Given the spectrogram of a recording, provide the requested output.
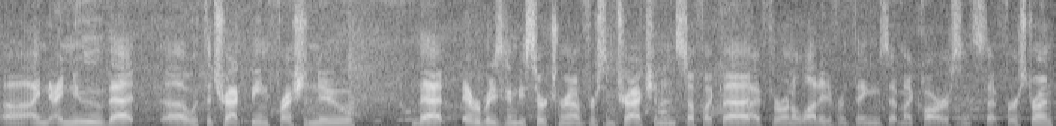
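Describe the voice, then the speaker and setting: Over noticeable background noise, a man with a fairly high pitch talks at a fairly quick pace in fairly even intonation. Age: 40s. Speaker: RC car racer. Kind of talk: interview.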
